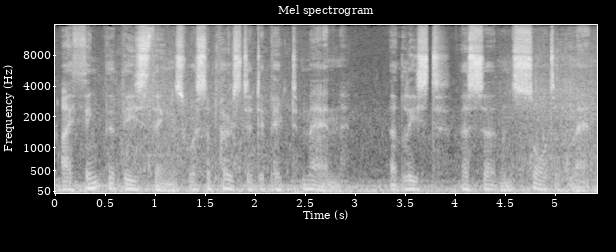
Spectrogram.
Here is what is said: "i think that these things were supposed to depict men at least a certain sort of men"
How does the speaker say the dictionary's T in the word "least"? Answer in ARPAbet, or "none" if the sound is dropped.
T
